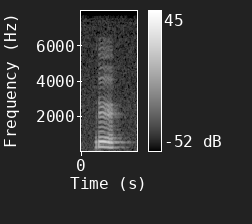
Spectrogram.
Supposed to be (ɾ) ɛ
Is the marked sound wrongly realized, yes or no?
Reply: no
